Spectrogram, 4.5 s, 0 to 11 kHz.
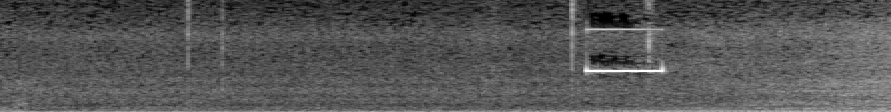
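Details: Miyako 18-inch remote-control fan after servicing: low steady hum, then one short high beep as it is switched off and the motor winds down. The off button responds normally.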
